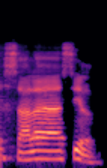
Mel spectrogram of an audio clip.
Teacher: wakaf pada lam yang mati bukan pada alif setelahnya, yakni salasil.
